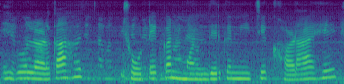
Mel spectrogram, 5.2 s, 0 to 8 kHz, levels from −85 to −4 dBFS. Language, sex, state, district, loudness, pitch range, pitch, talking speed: Chhattisgarhi, female, Chhattisgarh, Sarguja, -27 LUFS, 195-220 Hz, 210 Hz, 115 wpm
